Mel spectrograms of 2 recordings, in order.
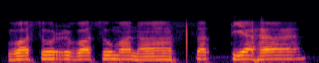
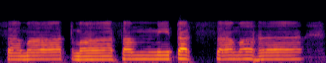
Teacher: the first Visarga will combine with the Sa to make the double Sa.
